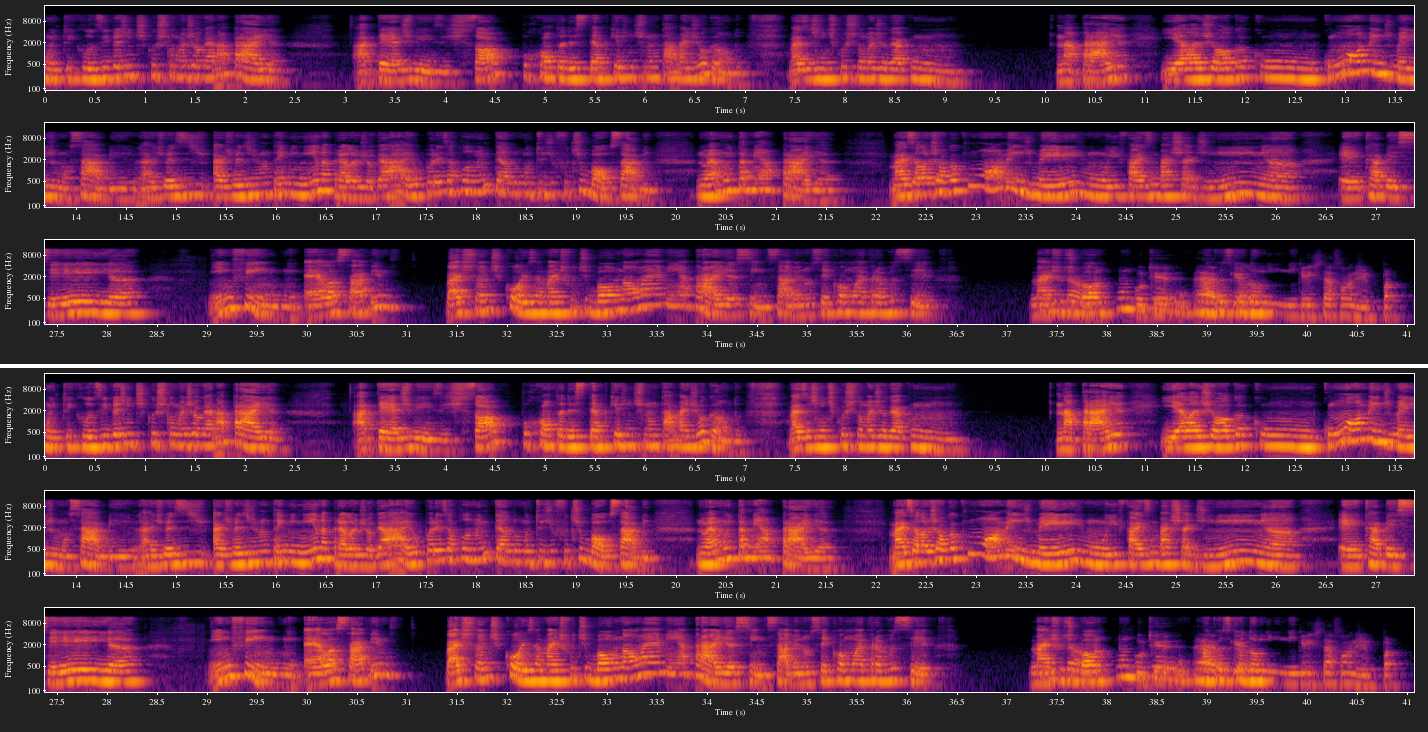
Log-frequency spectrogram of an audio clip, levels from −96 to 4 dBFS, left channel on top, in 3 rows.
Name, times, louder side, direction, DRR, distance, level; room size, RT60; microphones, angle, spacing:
voice 1, 0.0-2.4 3.1-9.2 10.1-21.6 22.1-28.4 29.0-30.9 31.4-36.3 37.2-40.0, right 3 dB, 45° right, 0.5 m, -26 dB
voice 2, 37.3-37.9 38.3-39.6 39.9-40.8, right 1 dB, 5° left, 0.5 m, -33 dB
2.4 x 2.2 x 3.0 m
head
